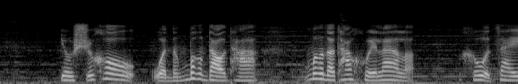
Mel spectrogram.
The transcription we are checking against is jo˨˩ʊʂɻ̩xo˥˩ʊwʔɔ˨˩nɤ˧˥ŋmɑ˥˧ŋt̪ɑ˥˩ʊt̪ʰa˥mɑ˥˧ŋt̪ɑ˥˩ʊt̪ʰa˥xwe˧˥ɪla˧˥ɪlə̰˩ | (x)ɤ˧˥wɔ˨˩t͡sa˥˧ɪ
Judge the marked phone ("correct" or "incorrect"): correct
